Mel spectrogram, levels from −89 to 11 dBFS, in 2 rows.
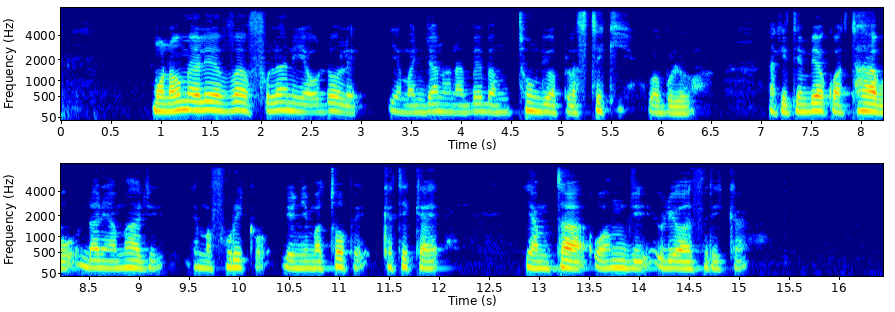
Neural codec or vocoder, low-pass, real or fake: none; 7.2 kHz; real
